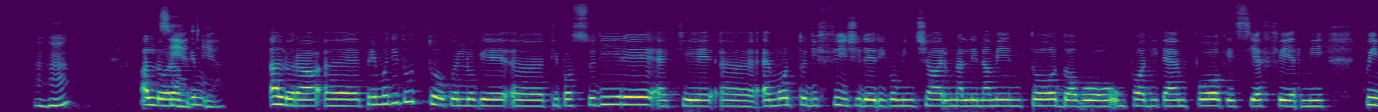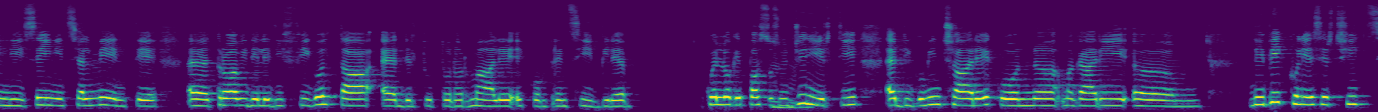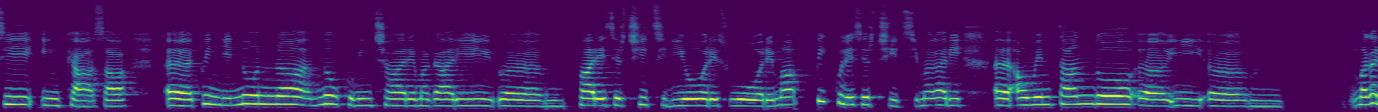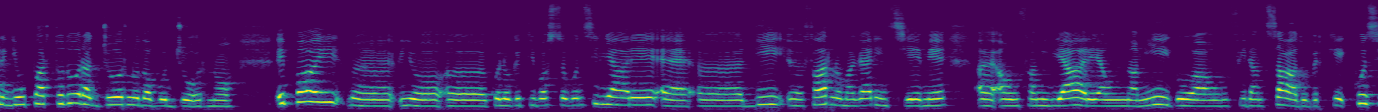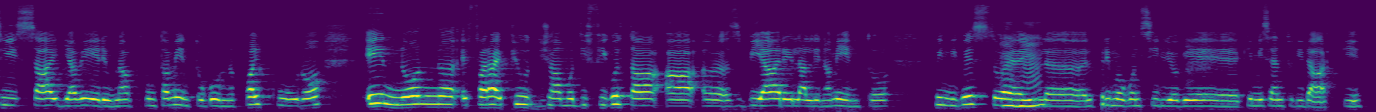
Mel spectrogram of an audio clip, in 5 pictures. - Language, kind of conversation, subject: Italian, advice, Come posso mantenere la costanza nell’allenamento settimanale nonostante le difficoltà?
- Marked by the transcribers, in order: none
